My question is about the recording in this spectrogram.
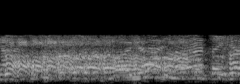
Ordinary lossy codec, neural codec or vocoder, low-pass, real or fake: AAC, 16 kbps; none; 7.2 kHz; real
